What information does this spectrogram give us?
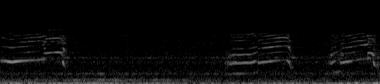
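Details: Fledged white-tailed eagle young back at their home nest on 11 August 2014, begging as adult females bring food. Three rising, harmonic squealing calls, spaced well apart, over low rumbling noise.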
